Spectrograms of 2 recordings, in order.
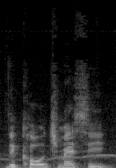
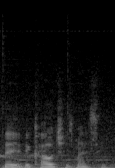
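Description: First: It is said in Jamaican Patois, dropping 'is'. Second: It is said in standard English, keeping 'is'. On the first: "You didn't say it correctly" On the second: "That's the way they say it in English"

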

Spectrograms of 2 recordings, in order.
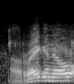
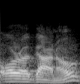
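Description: First: The word is said with an English pronunciation. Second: The word is said with a Spanish pronunciation. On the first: "the English pronunciation" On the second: "or the Spanish"

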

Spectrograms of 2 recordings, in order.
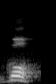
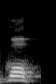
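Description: The two takes are said the same way.

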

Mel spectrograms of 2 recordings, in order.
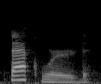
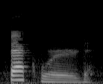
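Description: The two takes are said the same way.

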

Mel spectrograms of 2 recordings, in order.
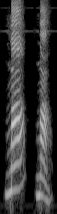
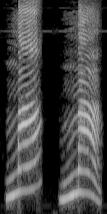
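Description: First: The stress is on the first syllable. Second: The stress is on the last syllable.

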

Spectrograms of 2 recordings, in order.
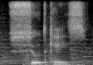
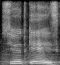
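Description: First: The stress is on the first syllable. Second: The stress is not on the first syllable. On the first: The speaker calls it right. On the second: The speaker calls it wrong.

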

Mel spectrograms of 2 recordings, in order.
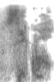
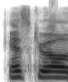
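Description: First: It is said as one word, "sequel". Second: It is spelled out as three separate letters. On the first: The speaker calls it wrong. "she goes, sequel" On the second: The speaker calls it right. "SQL is an initialism"

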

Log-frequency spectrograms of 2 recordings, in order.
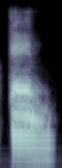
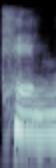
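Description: First: The consonant is a plain, unaspirated k sound. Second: The consonant is a breathy kh sound. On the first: The speaker calls it right. "mình sẽ đọc là can" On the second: The speaker calls it wrong. "mình sẽ không đọc là can"

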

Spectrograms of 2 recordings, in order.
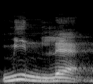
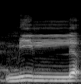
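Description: First: The n is pronounced clearly before the l. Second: The n merges into a doubled l sound. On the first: The speaker calls it wrong. "Normal okunuşu" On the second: The speaker calls it right. "Ama tecvid kuralıyla mille okunur"

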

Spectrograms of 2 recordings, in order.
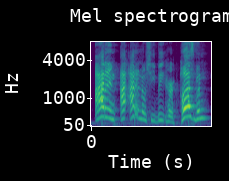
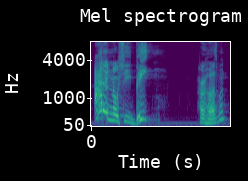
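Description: First: The word husband is stressed. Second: The word beat is stressed. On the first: The surprise is who she hits. "Well, who else? Husband? If she beat her kids?" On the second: The surprise is that she hits him. "Emphasis on beat"

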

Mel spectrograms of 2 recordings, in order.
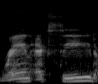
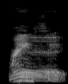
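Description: First: The name has an 'ex' sound before 'seed'. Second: The name has no 'ex' sound before 'seed'. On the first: The speaker calls it wrong. "Am I pronouncing the name right?" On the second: The speaker calls it right. "No, it's actually Rain Seed"

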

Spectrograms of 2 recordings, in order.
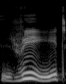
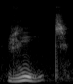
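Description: First: The vowel is long, like in 'reed'. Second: The vowel is short, like in 'red'. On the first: This is the present or base form. "the base form, when the verb is read, we need to pronounce it as read" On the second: This is the past tense. "when it becomes the past tense ... we have to read it as read"

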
